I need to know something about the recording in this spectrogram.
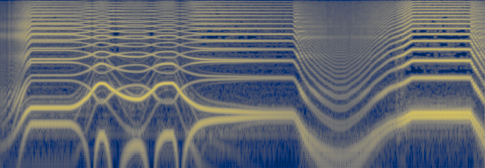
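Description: Synthrotek FOLD Eurorack module's ring modulator combining a sine wave and a square wave: a metallic, bell-like synthesizer tone whose partials slide up and down and cross each other as an oscillator's pitch is moved. About two-thirds of the way through, the whole tone sweeps down low and climbs back up.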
